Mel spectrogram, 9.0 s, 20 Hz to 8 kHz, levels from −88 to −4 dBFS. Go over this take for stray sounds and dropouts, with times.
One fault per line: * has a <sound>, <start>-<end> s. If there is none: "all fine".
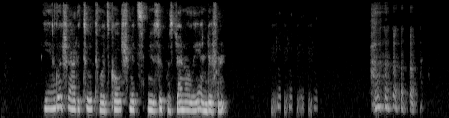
* has a laugh, 5.4-6.4 s
* has a laugh, 7.4-8.4 s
